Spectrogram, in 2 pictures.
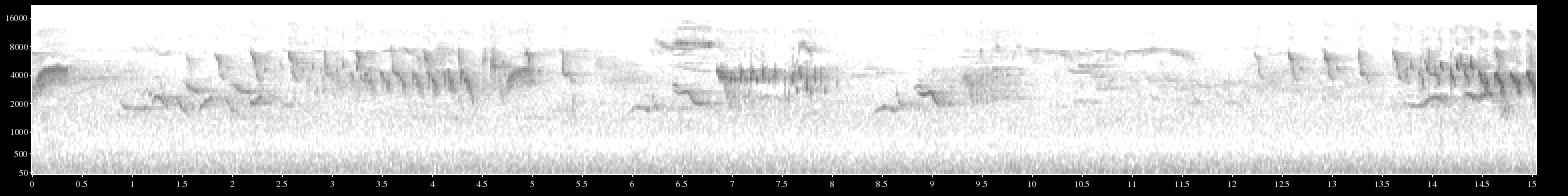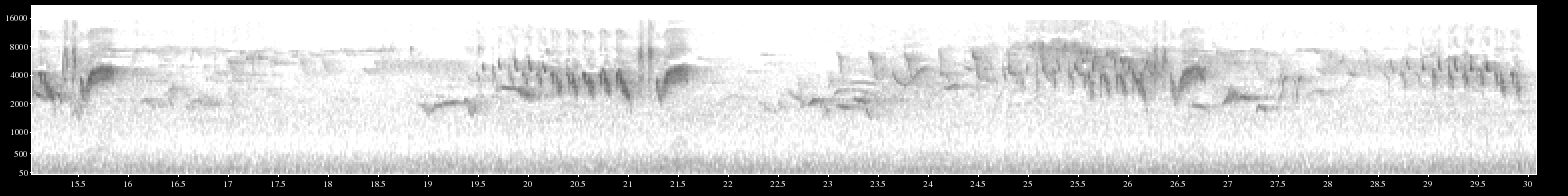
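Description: Songbirds singing: fast, high trilled phrases of a second or two, repeated every few seconds, with short descending notes between them.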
